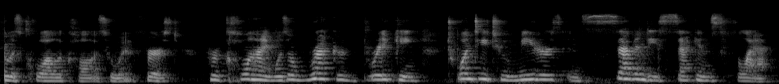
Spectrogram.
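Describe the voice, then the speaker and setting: A woman's voice: medium pitch, animated, unhurried, few pauses, a bit bright, a little hiss or hum, poor audio. A woman teacher reading a picture book aloud expressively, stressing key words and putting questions to young listeners. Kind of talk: storybook read-aloud with questions to children.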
